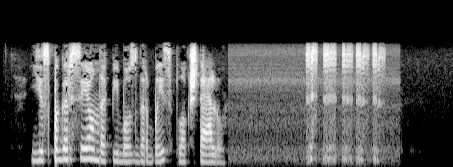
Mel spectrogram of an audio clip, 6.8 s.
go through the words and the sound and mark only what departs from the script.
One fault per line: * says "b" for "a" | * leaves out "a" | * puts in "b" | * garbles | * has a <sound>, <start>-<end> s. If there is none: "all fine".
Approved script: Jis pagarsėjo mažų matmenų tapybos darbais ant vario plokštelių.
* leaves out "mažų matmenų"
* leaves out "ant vario"
* has a laugh, 4.6-5.8 s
